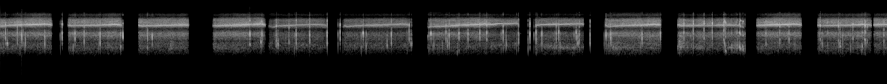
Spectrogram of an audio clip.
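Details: High, busy swiftlet twittering for roosting, with a steady whistled overtone, repeated in regular chunks of about half a second to a second and silent breaks between.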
